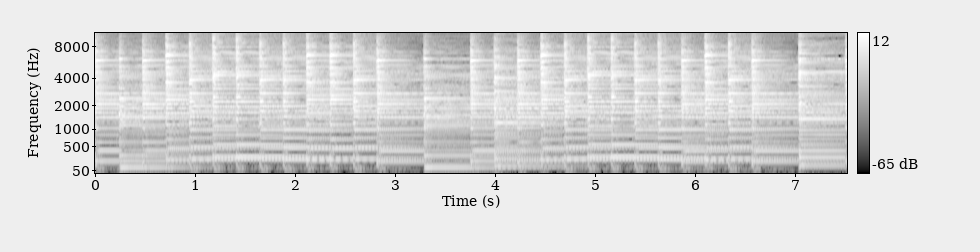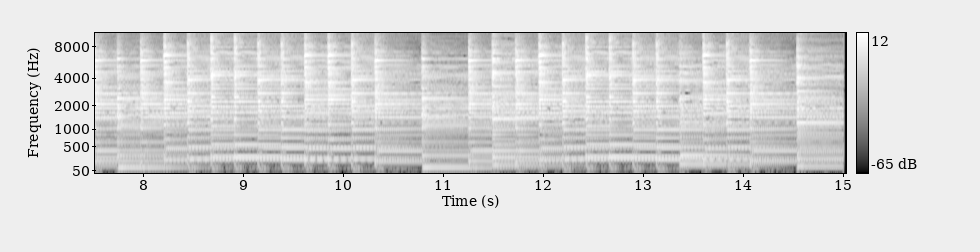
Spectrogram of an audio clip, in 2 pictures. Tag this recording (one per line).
Records
acoustic-piano
Piano
Keys
melody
